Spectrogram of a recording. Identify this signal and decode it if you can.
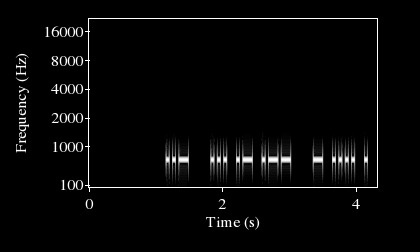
Morse code, heard as a keyed tone, about 25 wpm, 700 Hz. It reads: U SAW THE
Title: Sentences from Top 400 Words and Abbreviations 25wpm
